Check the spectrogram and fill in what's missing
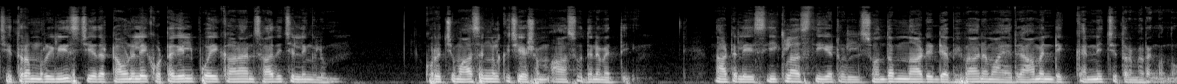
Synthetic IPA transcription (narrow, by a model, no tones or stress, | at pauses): t͡ɕit̪rɐmriliːst͡ɕe̞jt̪ɐʈɐwɳile̞koʈːɐɣɐjilpo̞ːjikaːɳaːnsaːd̪ʱit͡ɕːilːe̞ŋɡilum | kurɐt͡ɕːumaːsɐŋːɐɭkɨɕe̞ːʂɐmaːsud̪ʱɐnɐme̞t̪ːi | naːʈːile̞siːkɭaːst̪ʰijɐʈːɐrilswɐnd̪ɐmnaːɽinde̞ɐbʱimaːnɐmaːjɐɾaːmɐnde̞kɐnːɐt͡ɕːit̪rɐmirɐŋːunːu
